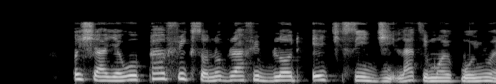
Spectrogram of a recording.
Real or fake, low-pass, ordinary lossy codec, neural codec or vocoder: real; 7.2 kHz; none; none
